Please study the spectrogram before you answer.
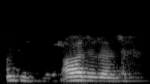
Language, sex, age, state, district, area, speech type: Nepali, female, 60+, West Bengal, Kalimpong, rural, conversation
